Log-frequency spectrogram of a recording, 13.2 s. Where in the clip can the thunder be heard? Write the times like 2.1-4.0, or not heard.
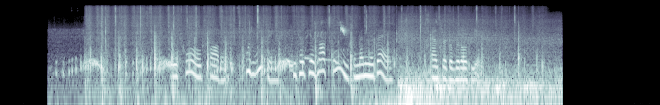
8.0-11.3.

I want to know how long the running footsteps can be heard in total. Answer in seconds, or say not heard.
9 s.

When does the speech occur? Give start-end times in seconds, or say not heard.
3.4-9.7.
